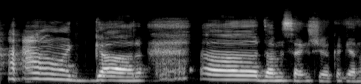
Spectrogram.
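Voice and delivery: ordinary talk, nothing marked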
